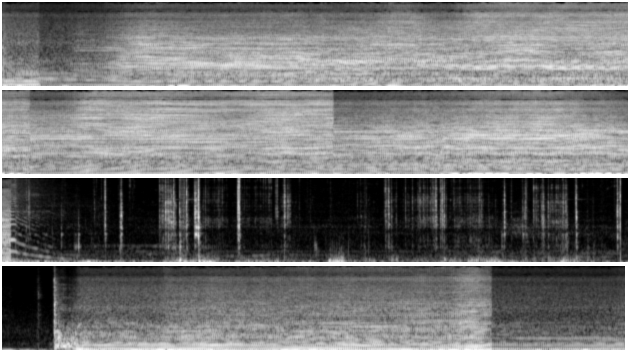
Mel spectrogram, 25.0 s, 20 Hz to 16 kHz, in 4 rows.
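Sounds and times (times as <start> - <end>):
polishing machine running: 0.0 - 12.7, 19.3 - 25.0
motor winding down: 11.1 - 13.2
metal clicks and knocks: 13.2 - 18.8.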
